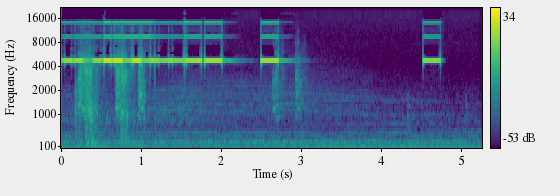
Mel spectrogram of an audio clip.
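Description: Loud, repetitive electronic beeps from an antenna in a Chernobyl video game, a high piercing tone sounding in quick bursts at first, then spaced farther apart over a low steady hum.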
